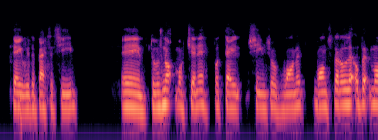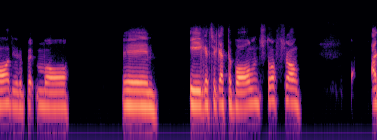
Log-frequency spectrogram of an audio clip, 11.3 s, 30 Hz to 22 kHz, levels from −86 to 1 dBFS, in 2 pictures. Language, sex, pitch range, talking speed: English, male, 140-165 Hz, 200 wpm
